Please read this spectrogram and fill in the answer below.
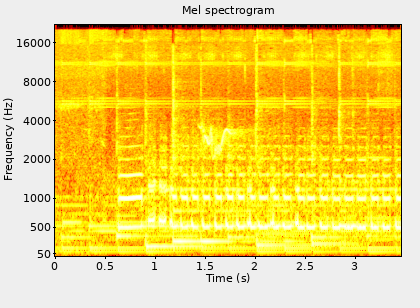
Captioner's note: blowing horn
